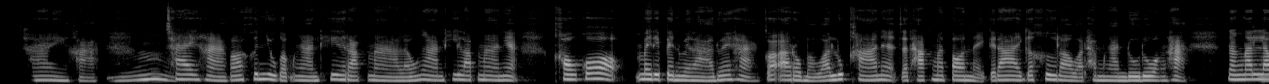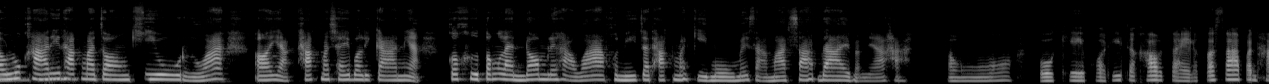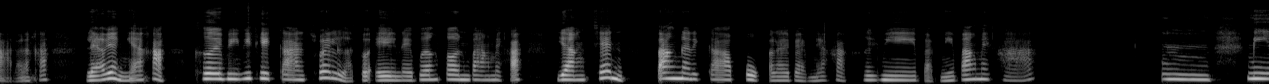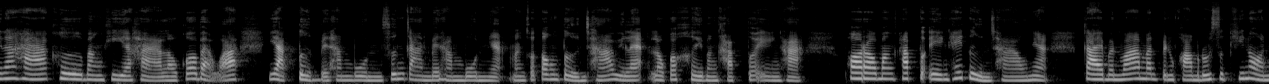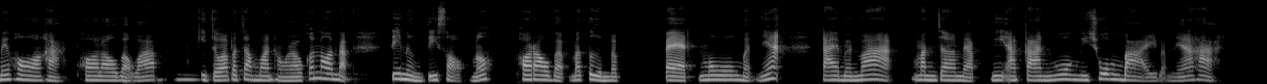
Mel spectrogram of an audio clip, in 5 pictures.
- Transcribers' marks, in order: in English: "random"
- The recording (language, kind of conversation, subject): Thai, advice, ฉันควรทำอย่างไรดีเมื่อฉันนอนไม่เป็นเวลาและตื่นสายบ่อยจนส่งผลต่องาน?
